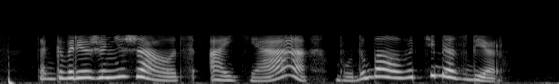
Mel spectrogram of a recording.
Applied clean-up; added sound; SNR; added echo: none; none; none; none.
